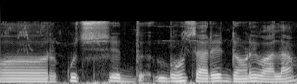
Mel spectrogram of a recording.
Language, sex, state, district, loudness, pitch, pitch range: Hindi, male, Chhattisgarh, Raipur, -13 LUFS, 135 Hz, 135-150 Hz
